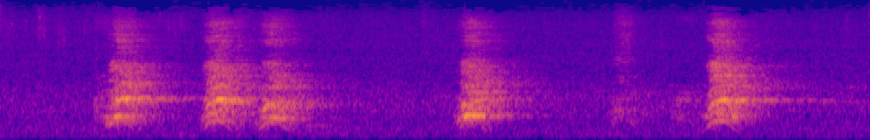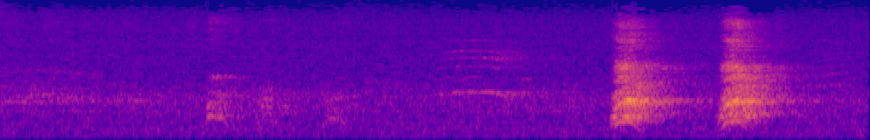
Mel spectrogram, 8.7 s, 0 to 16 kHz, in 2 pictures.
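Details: Neighbours' dogs barking on 7 December 2015, a nuisance complaint: sharp, mid-pitched barks in quick pairs and triplets, about eight over nine seconds with short silent gaps, a faint whine-like tone in between.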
